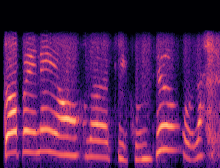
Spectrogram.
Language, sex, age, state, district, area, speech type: Nepali, female, 18-30, West Bengal, Jalpaiguri, rural, conversation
